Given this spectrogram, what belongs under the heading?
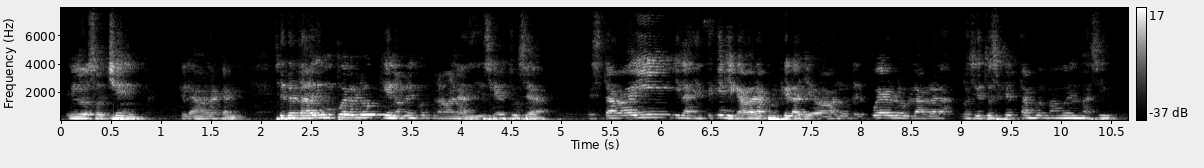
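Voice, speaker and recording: A man's voice: a little high, a little mellow, slight background noise. A man giving a public talk about his book in a bookstore, explaining things directly to the audience. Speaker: author presenting his book. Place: bookstore event room. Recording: very echoey, dull lo-fi room sound.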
